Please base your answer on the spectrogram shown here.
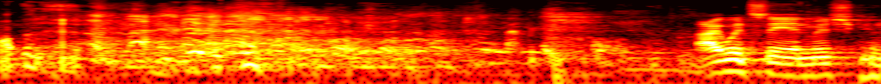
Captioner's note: audience laughing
